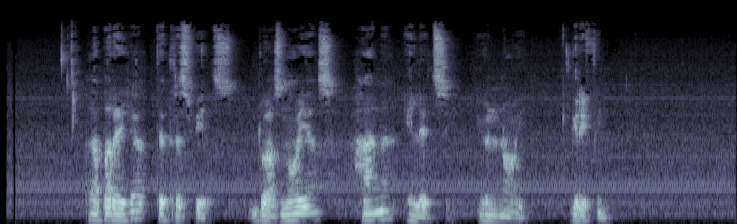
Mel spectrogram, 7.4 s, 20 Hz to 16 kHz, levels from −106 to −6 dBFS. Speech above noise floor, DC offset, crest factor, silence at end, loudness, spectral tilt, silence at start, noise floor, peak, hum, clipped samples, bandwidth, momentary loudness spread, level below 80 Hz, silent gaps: 25 dB; under 0.1%; 20 dB; 1.25 s; -34 LUFS; -4.5 dB/octave; 0.6 s; -58 dBFS; -16 dBFS; none; under 0.1%; 11 kHz; 14 LU; -62 dBFS; none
